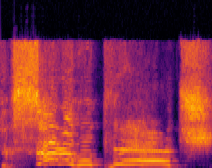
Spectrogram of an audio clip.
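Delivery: pained wail, very high and very loud. Asked for an impression of Kurt Russell pouring whiskey on his bullet wound, do a Kurt Russell wailing impression. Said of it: "He's just wailing".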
